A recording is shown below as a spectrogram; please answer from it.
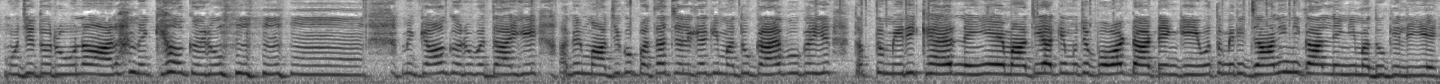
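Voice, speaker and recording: A woman's voice: high-pitched, level tone, normal speed, hardly any pauses, a bit bright, slight background noise. A woman voicing an anxious young village mother in a doll story. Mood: fretful.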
